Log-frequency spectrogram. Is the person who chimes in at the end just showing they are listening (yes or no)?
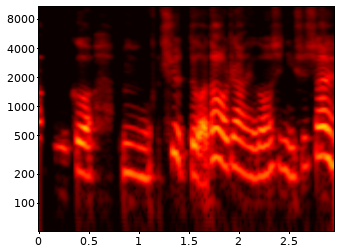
no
